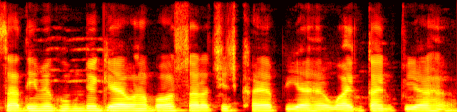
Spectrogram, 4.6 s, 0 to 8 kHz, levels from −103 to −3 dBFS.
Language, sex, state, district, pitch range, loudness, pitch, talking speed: Hindi, male, Bihar, Samastipur, 125-140 Hz, -16 LUFS, 130 Hz, 210 wpm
